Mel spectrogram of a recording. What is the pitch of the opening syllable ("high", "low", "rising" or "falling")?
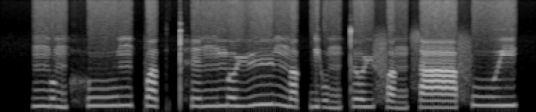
low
